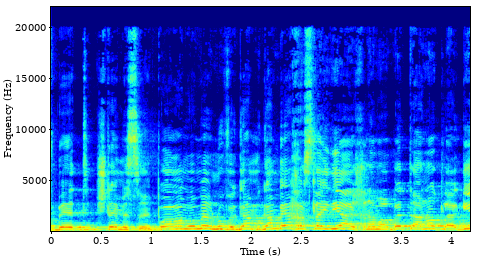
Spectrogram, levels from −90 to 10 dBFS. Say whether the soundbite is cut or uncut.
uncut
